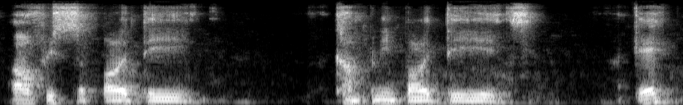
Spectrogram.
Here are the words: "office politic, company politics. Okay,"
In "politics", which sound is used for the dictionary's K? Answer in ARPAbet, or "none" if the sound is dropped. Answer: none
